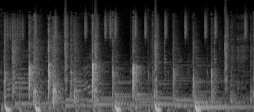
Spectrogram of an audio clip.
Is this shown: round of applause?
yes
